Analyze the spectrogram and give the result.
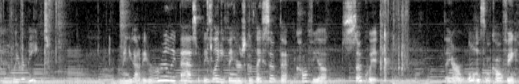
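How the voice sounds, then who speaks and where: A woman's voice: a little high, animated, a little slow, gravelly, loud music behind the voice. A woman with a Southern US accent, chatting homily through her garden and kitchen in a casual vlog, laughing easily as she goes. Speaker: home cook and gardener, channel host.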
